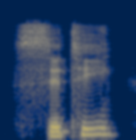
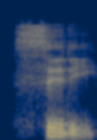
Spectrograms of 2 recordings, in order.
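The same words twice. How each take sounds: First: "City" with a crisp T, higher and rising; careful T. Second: "city" with a tapped D sound, falling and softer. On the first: Teacher contrasts T with D, carefully said "City". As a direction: enunciate the T in "City". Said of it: "more of a D sound". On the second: Teacher contrasts T with D, tapped "city". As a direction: turn the T in "city" to a quick D. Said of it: "it's more of a D sound". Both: Shown as a demonstration.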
